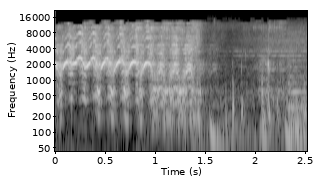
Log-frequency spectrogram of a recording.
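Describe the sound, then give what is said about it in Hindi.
A horse, Chetak, the horse of Maharana Pratap, lets out a loud, shrill whinny with a rapidly quavering pitch lasting about a second and a half, then gives way to low rumbling thuds and scattered noise. “चेतक वो नालो एडो पार करियो मानो वो कोई घोड़ो नहीं बल्कि बाज हो”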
